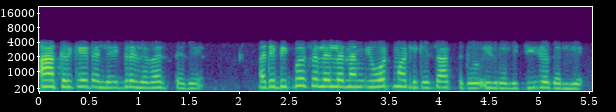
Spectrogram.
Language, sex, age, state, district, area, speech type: Kannada, female, 18-30, Karnataka, Udupi, rural, conversation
